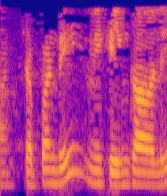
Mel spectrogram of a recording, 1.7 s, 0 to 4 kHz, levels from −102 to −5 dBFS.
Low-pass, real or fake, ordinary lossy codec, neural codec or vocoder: 3.6 kHz; real; MP3, 16 kbps; none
